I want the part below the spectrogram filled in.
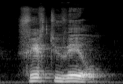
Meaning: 1. virtual (in effect or essence, rather than in fact or reality) 2. virtual (simulated in a computer and/or online)
- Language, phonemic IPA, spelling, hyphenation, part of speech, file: Dutch, /vɪrtyˈwel/, virtueel, vir‧tu‧eel, adjective, Nl-virtueel.ogg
